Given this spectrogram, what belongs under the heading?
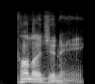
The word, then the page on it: polygyny: British English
